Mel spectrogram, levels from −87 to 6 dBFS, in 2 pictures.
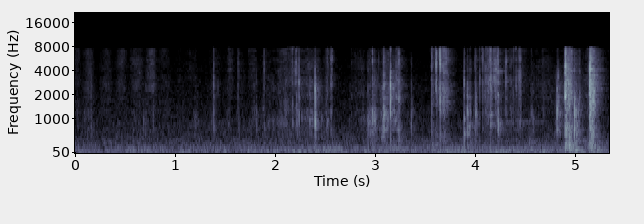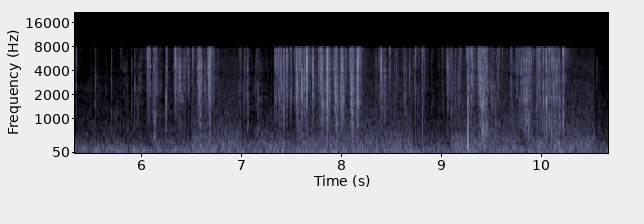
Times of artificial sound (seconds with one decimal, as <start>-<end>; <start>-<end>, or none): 3.1-6.5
